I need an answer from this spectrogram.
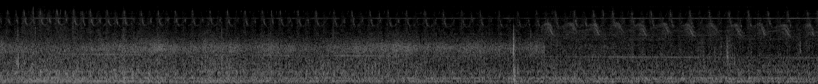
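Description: A helicopter with its rotor blades slowing to a halt, a loud, steady whirring drone with a rhythmic blade beat running throughout and a single sharp click partway through.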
